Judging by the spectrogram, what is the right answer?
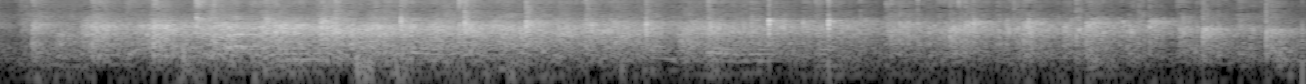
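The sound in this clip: An audience at an evening Christian talk applauds to welcome the guest speaker. Sharp individual claps stand out within a warm, continuous round of applause that stays fairly even throughout.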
